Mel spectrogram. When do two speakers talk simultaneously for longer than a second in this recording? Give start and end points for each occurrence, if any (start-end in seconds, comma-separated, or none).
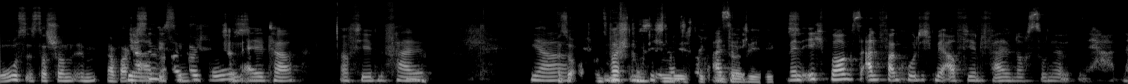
1.2-2.5, 5.5-8.0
